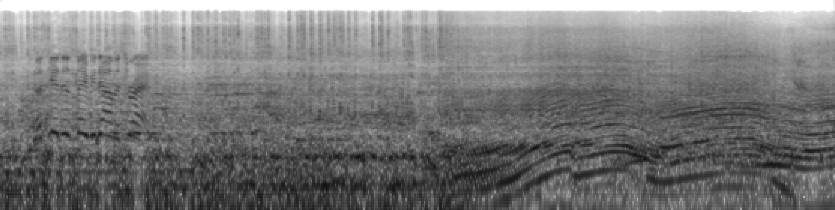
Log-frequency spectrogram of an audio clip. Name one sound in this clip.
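A powerful race car engine rumbles and crackles loudly up close.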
